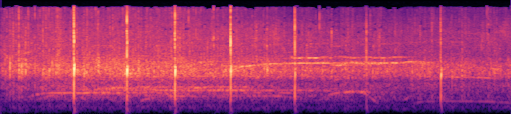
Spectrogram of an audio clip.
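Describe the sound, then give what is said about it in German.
An audience claps steadily for the Godi Crew, the people who organise the event, in a dense wash of applause, with a few sharper, louder claps standing out at regular intervals and faint whistles or cheers rising through it. “Und können wir bitte mal der Godi Crew einfach einen dicken Applaus geben.”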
